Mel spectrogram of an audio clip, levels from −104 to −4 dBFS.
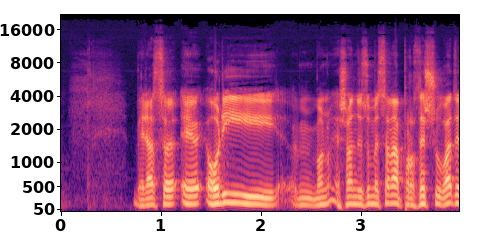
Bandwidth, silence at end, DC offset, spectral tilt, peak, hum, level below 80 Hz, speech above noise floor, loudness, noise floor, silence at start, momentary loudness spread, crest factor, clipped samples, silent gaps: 14 kHz; 0 s; under 0.1%; -4.5 dB/octave; 0 dBFS; none; -54 dBFS; 30 dB; -16 LUFS; -45 dBFS; 0.75 s; 8 LU; 16 dB; under 0.1%; none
